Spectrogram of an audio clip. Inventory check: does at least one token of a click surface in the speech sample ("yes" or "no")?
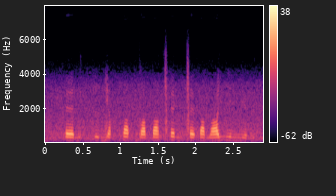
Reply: yes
